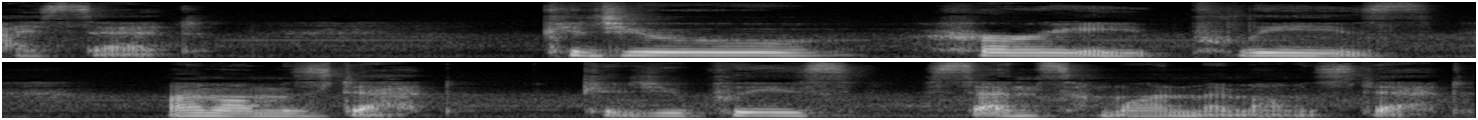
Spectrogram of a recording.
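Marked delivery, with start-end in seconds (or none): 1.3-7.4 acted, hysterical, panicked pleading. Retelling her call to 911 after her grandpa told her to, retelling hysterical pleading. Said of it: "I was hysterical".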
